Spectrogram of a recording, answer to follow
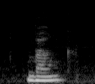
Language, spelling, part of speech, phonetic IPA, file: Polish, bank, noun, [bãŋk], LL-Q809 (pol)-bank.wav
